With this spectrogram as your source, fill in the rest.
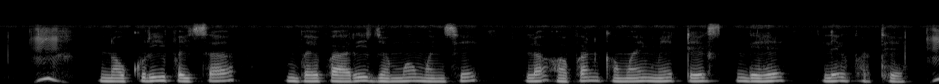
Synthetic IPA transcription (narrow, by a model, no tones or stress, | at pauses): nɔːkɾipəɪsa | bɛːpaːɾid͡ʒəmːumənse | ləəpənkəmaːimẽʈeːksd̪eɦe | leːkʰpəɾt̪ʰeː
